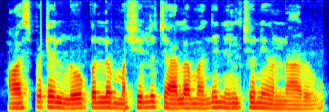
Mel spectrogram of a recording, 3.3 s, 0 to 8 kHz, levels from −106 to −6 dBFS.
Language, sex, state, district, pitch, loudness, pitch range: Telugu, male, Telangana, Hyderabad, 125 Hz, -17 LUFS, 115-135 Hz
